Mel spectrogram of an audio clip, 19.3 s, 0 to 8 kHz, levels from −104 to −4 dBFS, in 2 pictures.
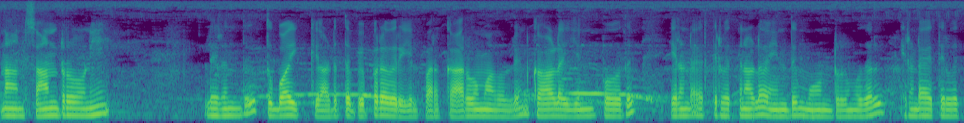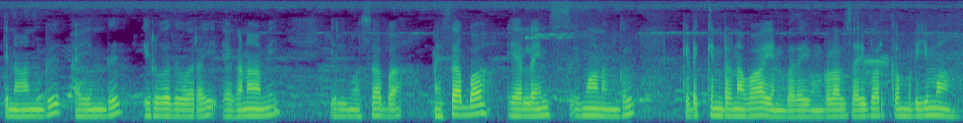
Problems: background sounds at intervals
